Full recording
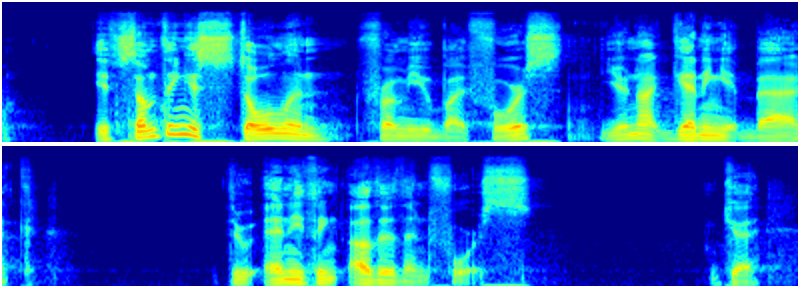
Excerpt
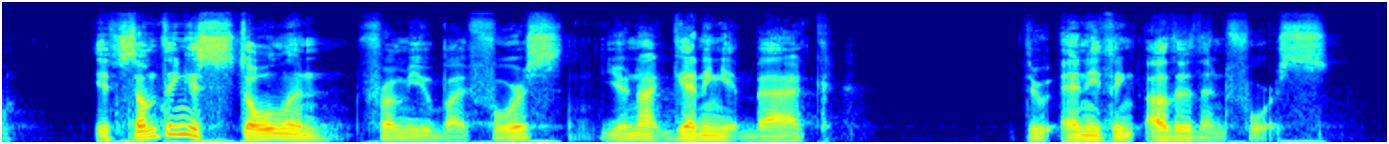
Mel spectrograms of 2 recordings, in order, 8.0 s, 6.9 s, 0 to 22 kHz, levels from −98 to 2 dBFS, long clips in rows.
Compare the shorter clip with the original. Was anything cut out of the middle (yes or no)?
no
